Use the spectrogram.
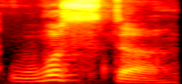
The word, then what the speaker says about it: Worcester: that's it okay recent there are places like leicester and gloucester and worcester okay and nearly all of these you have a c in them that is completely silent okay lester you might know the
